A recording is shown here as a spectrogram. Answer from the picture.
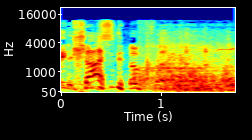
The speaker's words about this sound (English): All right, that's enough of the bowling noises. They're kind of freaking me out there. I thought it was going to storm outside.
